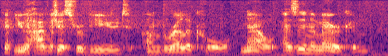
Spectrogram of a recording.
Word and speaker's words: Corps: you say that name is it corpse or core well it's core core I see there yeah corpse is a uh that's the it's the Ron pronunciation as far as I know go maybe I'm saying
